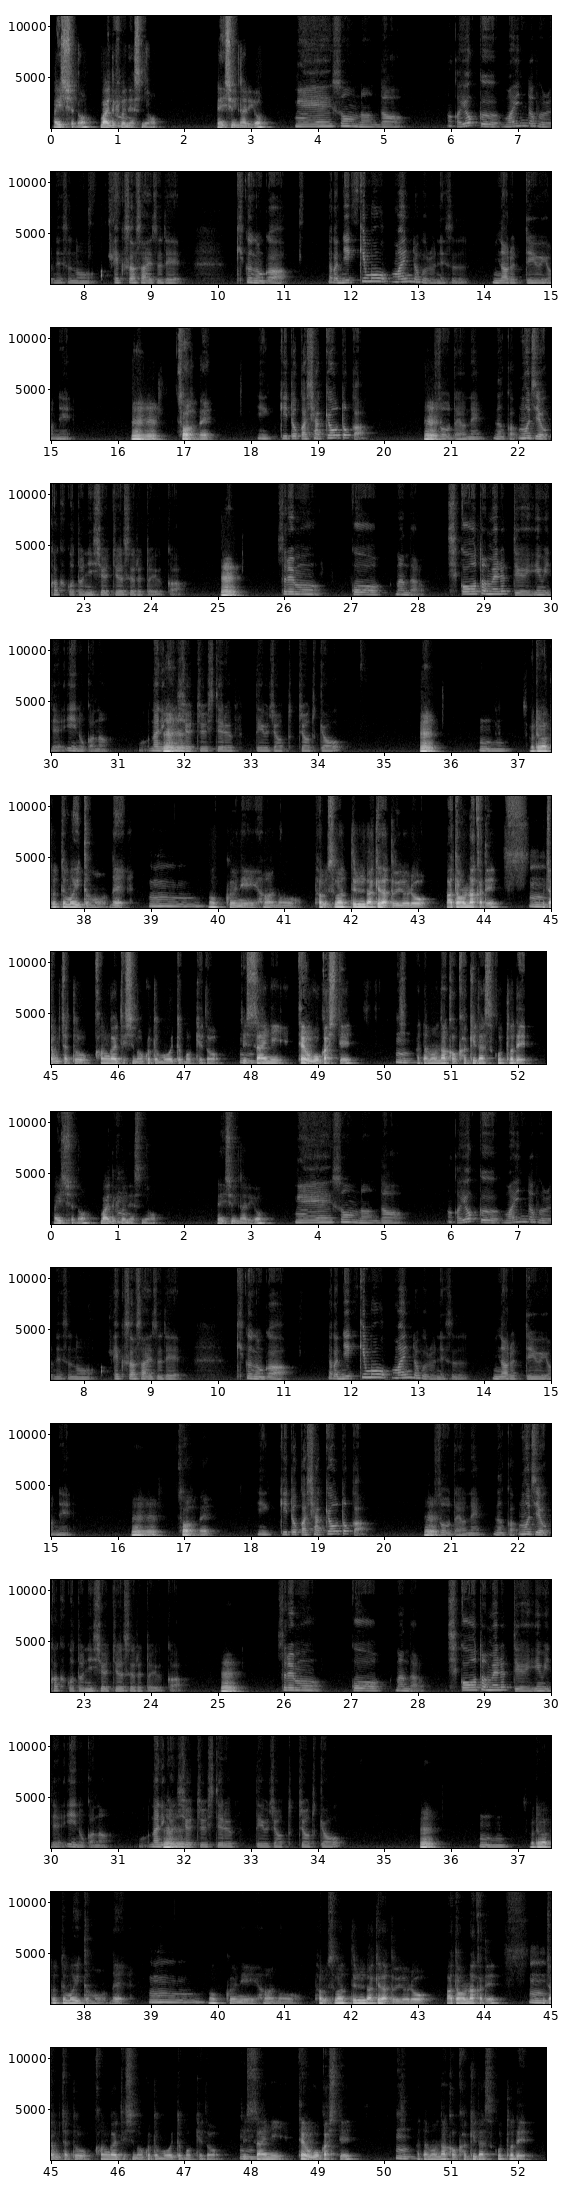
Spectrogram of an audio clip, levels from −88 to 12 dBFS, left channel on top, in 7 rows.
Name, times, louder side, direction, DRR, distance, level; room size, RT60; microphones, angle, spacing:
voice 1, 0.0-1.6 2.5-3.3 16.2-16.7 16.9-17.4 20.6-20.9 25.1-25.3 31.7-32.1 35.5-35.8 37.2-38.6 39.9-43.1 43.4-44.5 45.0-47.5 47.9-49.5 50.6-52.1, left 4 dB, 55° left, 0.6 m, -23 dB
voice 2, 3.7-5.3 6.0-8.2 8.4-9.9 10.3-11.0 11.7-13.8 14.1-15.3 18.1-19.8 20.7-24.5 25.9-26.6 27.0-28.1 28.5-30.9 31.3-32.8 33.1-34.4 36.4-36.9 39.0-39.9 44.7-45.1 47.8-48.1 50.2-50.5, left 1 dB, 5° left, 0.7 m, -37 dB
15.5 x 7.3 x 7.8 m
head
